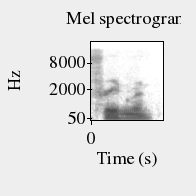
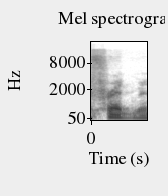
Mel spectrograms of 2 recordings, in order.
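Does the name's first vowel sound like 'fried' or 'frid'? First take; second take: fried; frid. First: The first syllable sounds like 'freed'. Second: The first syllable sounds like 'frid'. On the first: The speaker calls it wrong. "not Friedman" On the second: The speaker calls it right. "like to say Fridman"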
